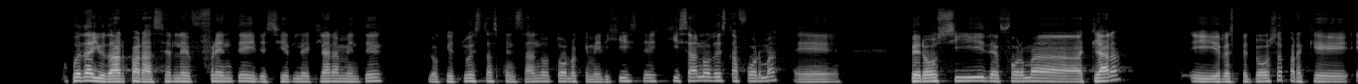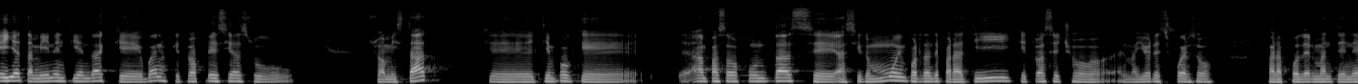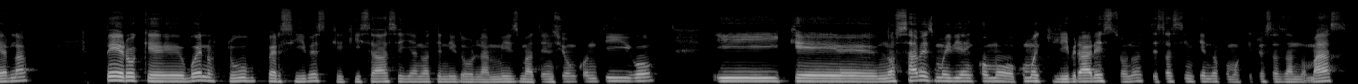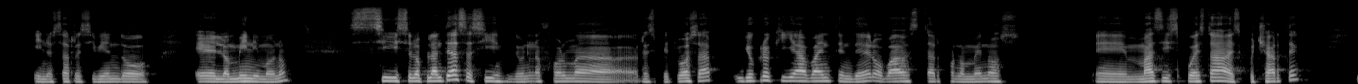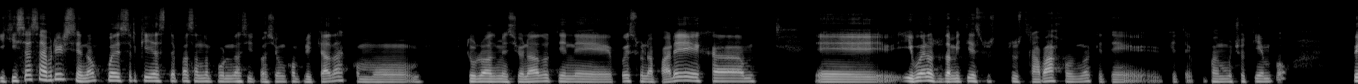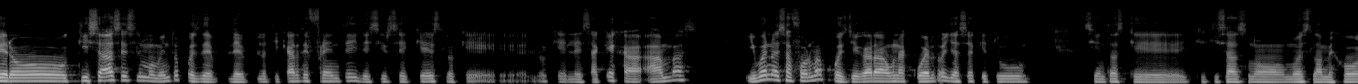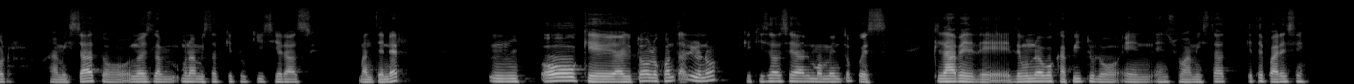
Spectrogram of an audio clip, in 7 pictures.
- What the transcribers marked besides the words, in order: none
- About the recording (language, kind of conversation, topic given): Spanish, advice, ¿Cómo puedo equilibrar lo que doy y lo que recibo en mis amistades?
